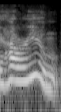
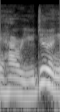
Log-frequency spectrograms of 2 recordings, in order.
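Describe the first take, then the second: First: Higher-pitched "how are you"; pointed inquiry. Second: Said in the usual way. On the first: Retold or imitated. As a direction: lift the question high, as if checking on someone. Second, more pointed greeting.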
